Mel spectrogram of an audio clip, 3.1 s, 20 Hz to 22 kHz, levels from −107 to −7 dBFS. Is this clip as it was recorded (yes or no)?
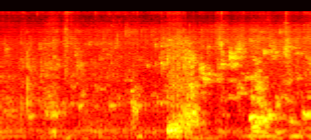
no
